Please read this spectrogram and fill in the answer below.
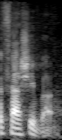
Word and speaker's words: ফ্যাসিবাদ: ফ্যাসিবাদ সব এটার আসল উচ্চারণ হচ্ছে ফ্যাসিবাদ। ফ্যাসিস্ট কিন্তু আমরা এটাকে ফ্যাসি বলি। কারণ দন্তস দিয়ে বানান করার কারণে।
